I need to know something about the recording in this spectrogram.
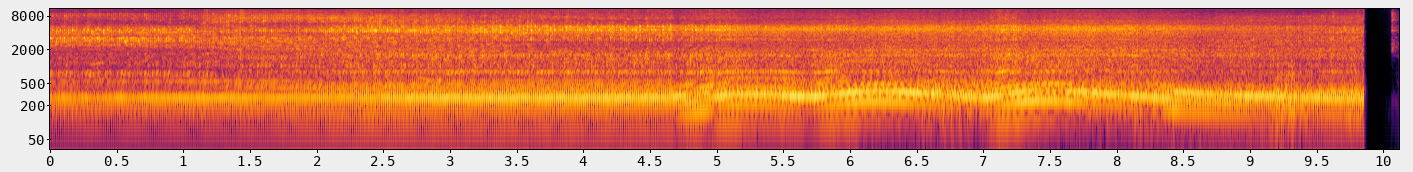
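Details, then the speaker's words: Loud, raspy, blatting exhaust at idle, swelling and dropping with each throttle blip; pipe broken at the resonator just after the catalytic converter, leaking exhaust before heat-wrap repair. "hello guys this is what it sounds like to have a broken uh pipe or uh cowlicked converter slash resonator okay"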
